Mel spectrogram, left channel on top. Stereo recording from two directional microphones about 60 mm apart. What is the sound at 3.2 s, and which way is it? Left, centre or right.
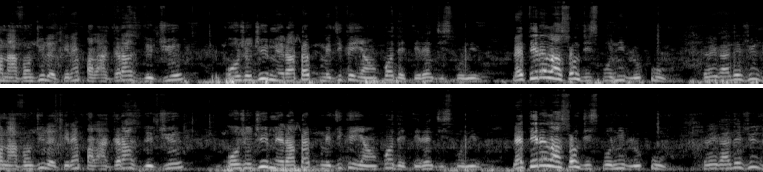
Speech, left.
